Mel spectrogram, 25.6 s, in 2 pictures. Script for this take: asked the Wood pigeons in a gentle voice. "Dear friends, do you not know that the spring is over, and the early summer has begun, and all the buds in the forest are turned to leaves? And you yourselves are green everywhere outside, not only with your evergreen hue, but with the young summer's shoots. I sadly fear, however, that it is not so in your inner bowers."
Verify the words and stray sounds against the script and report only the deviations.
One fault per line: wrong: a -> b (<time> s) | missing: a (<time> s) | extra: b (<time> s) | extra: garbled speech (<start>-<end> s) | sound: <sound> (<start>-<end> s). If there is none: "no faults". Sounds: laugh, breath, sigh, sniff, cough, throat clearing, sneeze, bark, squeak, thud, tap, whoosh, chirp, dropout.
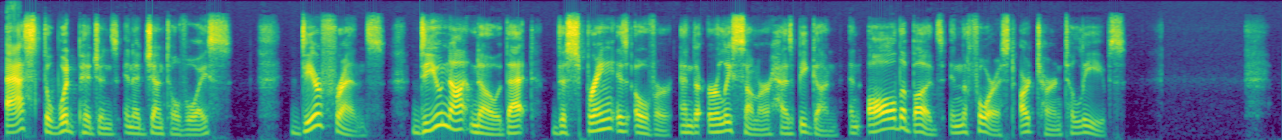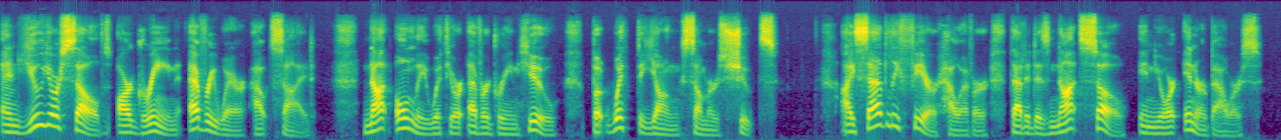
no faults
